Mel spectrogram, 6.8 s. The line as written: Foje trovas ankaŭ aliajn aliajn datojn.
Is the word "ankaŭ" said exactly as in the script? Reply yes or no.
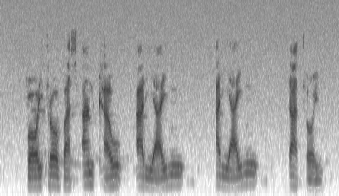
yes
